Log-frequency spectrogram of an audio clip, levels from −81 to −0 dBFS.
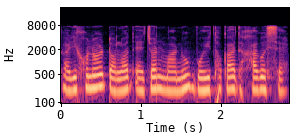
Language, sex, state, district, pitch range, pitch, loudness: Assamese, female, Assam, Kamrup Metropolitan, 200-215 Hz, 205 Hz, -14 LUFS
